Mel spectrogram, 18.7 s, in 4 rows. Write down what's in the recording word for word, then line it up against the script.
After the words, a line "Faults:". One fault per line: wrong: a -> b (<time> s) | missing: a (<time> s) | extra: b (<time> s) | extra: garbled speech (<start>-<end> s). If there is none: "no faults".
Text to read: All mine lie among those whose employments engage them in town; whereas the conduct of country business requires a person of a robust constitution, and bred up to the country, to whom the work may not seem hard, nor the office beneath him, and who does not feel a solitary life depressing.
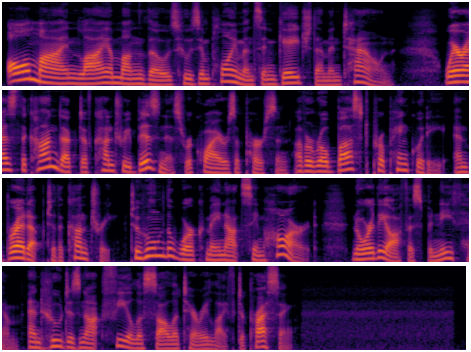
All mine lie among those whose employments engage them in town; whereas the conduct of country business requires a person of a robust propinquity, and bred up to the country, to whom the work may not seem hard, nor the office beneath him, and who does not feel a solitary life depressing.
Faults:
wrong: constitution -> propinquity (8.3 s)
